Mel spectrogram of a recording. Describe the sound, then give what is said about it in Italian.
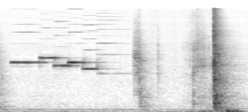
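A washing machine's power-off chime plays a short, bright electronic jingle of several stepping notes over a low steady hum, followed by a few dull clunks and a sharp click. “Annulliamo tutto. Spegniamo la lavatrice.”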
